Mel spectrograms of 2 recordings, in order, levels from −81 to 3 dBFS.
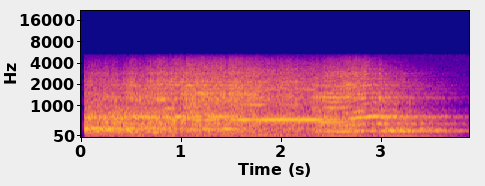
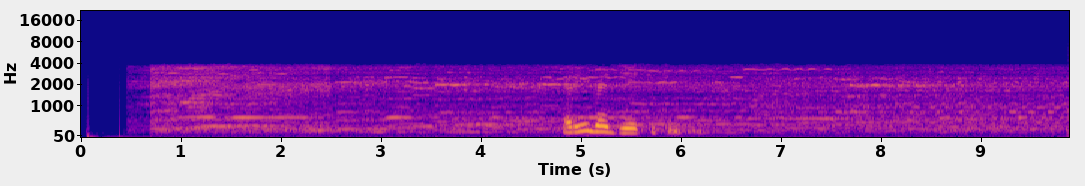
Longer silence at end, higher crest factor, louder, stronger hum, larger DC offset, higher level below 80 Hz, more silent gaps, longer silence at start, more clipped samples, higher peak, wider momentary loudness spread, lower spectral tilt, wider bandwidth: about the same, 0 s vs 0 s; second, 12 dB vs 22 dB; first, -11 LUFS vs -29 LUFS; neither; first, 0.2% vs under 0.1%; first, -32 dBFS vs -68 dBFS; neither; about the same, 0 s vs 0.1 s; neither; first, 0 dBFS vs -6 dBFS; second, 5 LU vs 17 LU; about the same, -8 dB/octave vs -8.5 dB/octave; first, 5.4 kHz vs 4 kHz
